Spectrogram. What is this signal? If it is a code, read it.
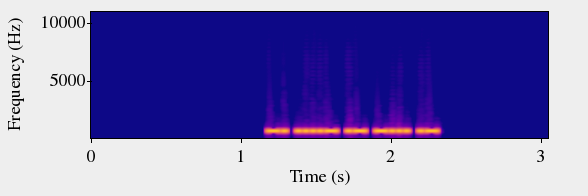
Morse code, heard as a keyed tone, about 53 wpm, 700 Hz. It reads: N4ABA
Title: USA Call Signs - 5 Characters - 3x Character Spacing - 50wpm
